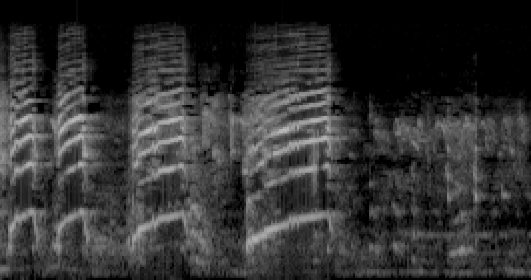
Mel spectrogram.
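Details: A laughing chicken (ayam ketawa) crows a sample call with a closing phrase: a run of bright, rising syllables ending in longer drawn-out notes.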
